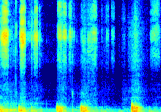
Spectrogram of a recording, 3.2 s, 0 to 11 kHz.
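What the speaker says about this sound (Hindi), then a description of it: "तो यहाँ पर क्या दिया है वो हम लिख लेते हैं।" Handwriting while working out a class 10 maths solution on circle areas. Several quick, close scratchy strokes come in separate bursts with quiet gaps between them.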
